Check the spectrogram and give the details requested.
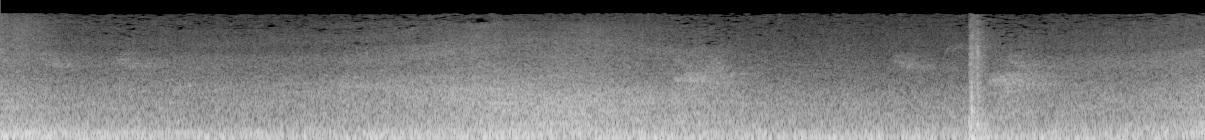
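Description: A car engine running steadily, with a single sharp click just before five seconds in.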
